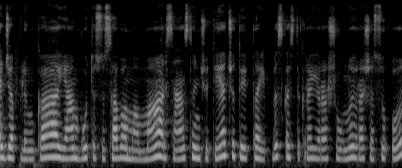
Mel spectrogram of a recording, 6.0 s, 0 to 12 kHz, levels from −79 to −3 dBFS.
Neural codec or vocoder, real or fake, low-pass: none; real; 10.8 kHz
